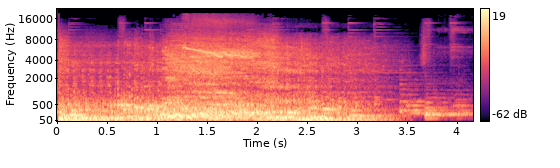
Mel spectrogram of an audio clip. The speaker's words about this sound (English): Stuart crept right behind him. He giggled at first, and then he roared his scariest, loudest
